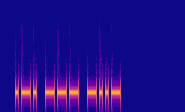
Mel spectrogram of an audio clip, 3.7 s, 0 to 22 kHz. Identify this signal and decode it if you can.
Morse code, heard as a keyed tone, about 20 wpm, 700 Hz. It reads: ROX
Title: USA Call Sign Postfixes - 3 Letters 20wpm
